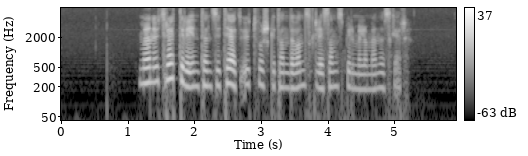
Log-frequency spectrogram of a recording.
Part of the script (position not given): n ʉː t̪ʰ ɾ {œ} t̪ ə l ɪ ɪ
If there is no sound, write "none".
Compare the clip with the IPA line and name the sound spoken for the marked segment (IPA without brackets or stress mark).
ɛ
